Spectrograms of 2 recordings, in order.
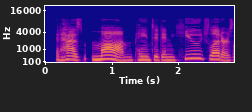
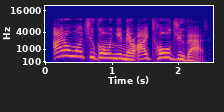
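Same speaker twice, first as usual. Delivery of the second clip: loud, high, stressing don't; scolding mother; 7 semitones higher, 7 dB louder than usual. Acted. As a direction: lay down the law, angry. Mother forbids the luncheonette.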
